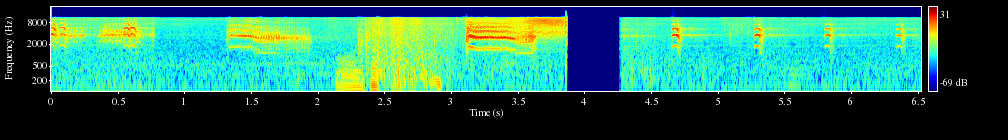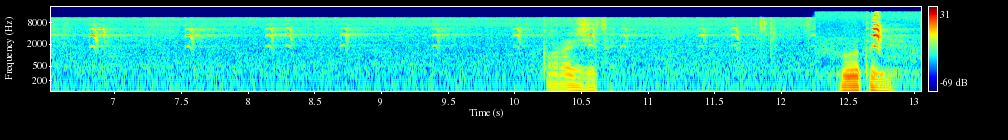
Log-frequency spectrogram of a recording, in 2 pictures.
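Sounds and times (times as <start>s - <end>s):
gulls alarm calls: 0.0s - 2.1s, 3.1s - 3.8s.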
